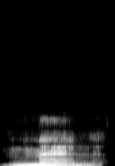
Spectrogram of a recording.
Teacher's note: m in man requires air to flow through the nose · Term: nasal sounds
